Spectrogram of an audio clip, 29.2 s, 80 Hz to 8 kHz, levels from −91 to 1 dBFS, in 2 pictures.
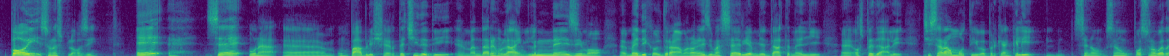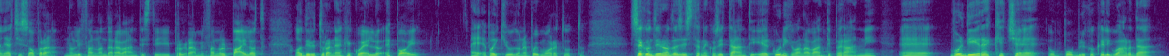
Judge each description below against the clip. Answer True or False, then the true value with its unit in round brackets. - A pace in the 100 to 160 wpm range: False (170 wpm)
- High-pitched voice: False (135 Hz)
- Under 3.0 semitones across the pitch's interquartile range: False (3.5 semitones)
